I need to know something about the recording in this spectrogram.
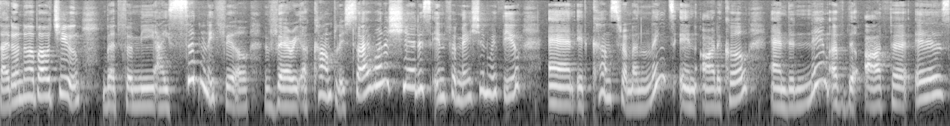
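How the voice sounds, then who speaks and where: A woman's voice: fairly low pitch, a little mellow. Congested woman hosting an upbeat talk show. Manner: upbeat, earnest, speaks straight to listeners. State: congested, slightly raspy from allergies. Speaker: radio show host. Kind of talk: motivational talk show monologue.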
